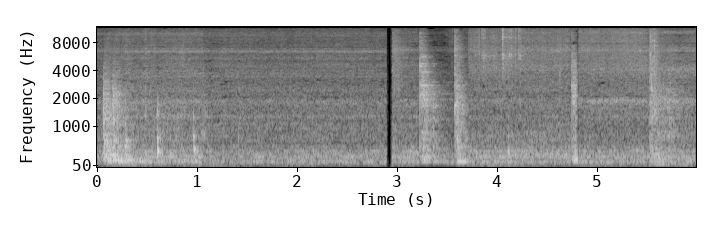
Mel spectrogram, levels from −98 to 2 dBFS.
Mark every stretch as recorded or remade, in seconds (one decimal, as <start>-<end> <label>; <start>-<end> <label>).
0.0-6.0 recorded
